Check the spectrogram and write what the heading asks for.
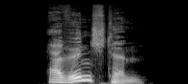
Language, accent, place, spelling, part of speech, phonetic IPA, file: German, Germany, Berlin, erwünschtem, adjective, [ɛɐ̯ˈvʏnʃtəm], De-erwünschtem.ogg
- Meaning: strong dative masculine/neuter singular of erwünscht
